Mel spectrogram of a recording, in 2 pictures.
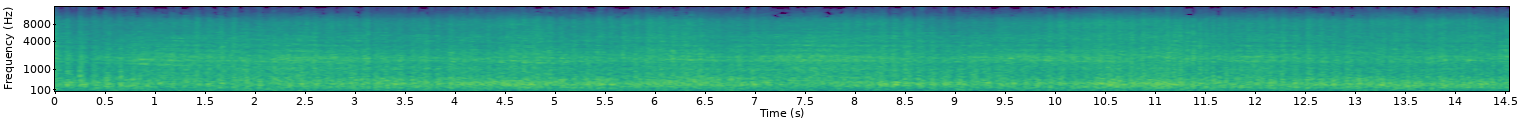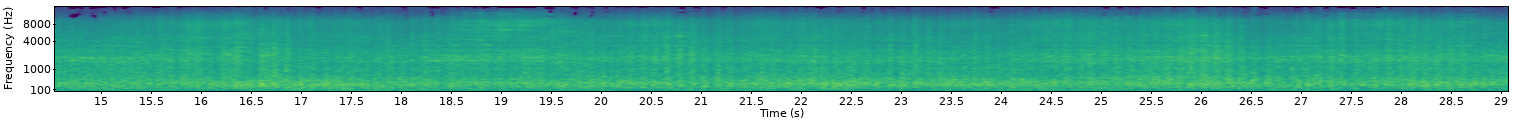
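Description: An empty freight train of open-top rock cars rolling past close by, its steel wheels on the rails making a steady, continuous rolling noise.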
